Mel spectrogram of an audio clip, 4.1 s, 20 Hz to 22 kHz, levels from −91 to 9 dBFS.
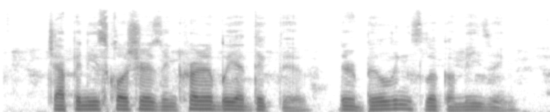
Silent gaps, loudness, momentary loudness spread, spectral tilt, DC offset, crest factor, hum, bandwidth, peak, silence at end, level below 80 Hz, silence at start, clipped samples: none; -37 LUFS; 14 LU; -6.5 dB/octave; under 0.1%; 16 dB; none; 15 kHz; -20 dBFS; 0.25 s; -70 dBFS; 0.35 s; under 0.1%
